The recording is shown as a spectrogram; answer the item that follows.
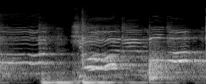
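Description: Several women's voices singing a naat, a devotional Islamic song, together in long, sliding melismatic lines, with a hand-struck frame drum (daf) beating along underneath.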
